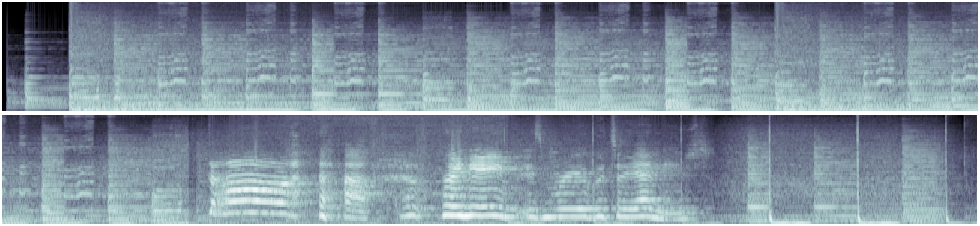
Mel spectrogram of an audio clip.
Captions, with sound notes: (tropical house music) - (laughing) My name is Maria Koutsogiannis.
